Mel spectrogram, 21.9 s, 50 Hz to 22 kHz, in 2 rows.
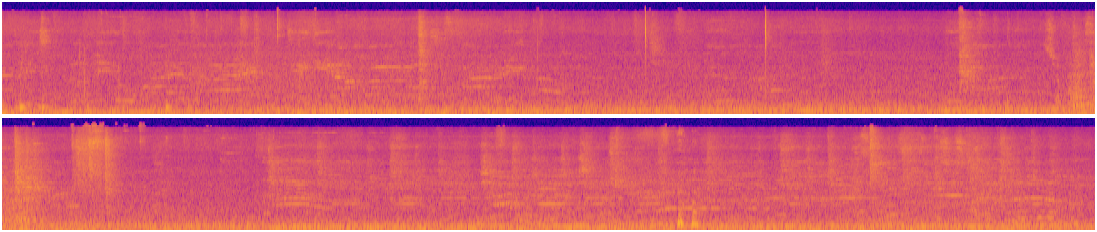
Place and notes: McDonalds Colomiers Pyrénées 2 allées des Pyrénées 31770 Colomiers, France - Commande chez Mcdo
4 amies qui font leur pause à Mcdo. Le bruit des friteuses, des machines. Un livreur arrive. Le bip du sans contact, du ticket qui édite. Le zip du sac à main. Le froissement des tickets. Les employés mac do, les clients. Une folle envie d'aller aux toilettes.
